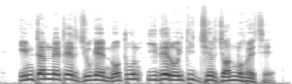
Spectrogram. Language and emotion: Bengali, neutral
